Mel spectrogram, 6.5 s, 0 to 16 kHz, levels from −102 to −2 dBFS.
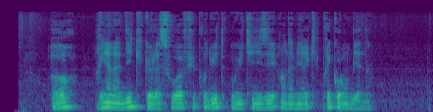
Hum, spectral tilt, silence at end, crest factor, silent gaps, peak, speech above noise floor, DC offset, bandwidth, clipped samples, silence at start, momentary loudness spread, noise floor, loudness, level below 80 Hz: none; -6 dB/octave; 0.95 s; 18 dB; none; -24 dBFS; 33 dB; under 0.1%; 11.5 kHz; under 0.1%; 0.3 s; 10 LU; -73 dBFS; -41 LUFS; -66 dBFS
